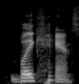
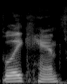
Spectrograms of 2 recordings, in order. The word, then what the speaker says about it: Blake Hance: Blake Hance. They added Blake Hance, which actually rhymes with Trey Lance, but they added Blake Hance on the team and they waived Trey Sermon.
